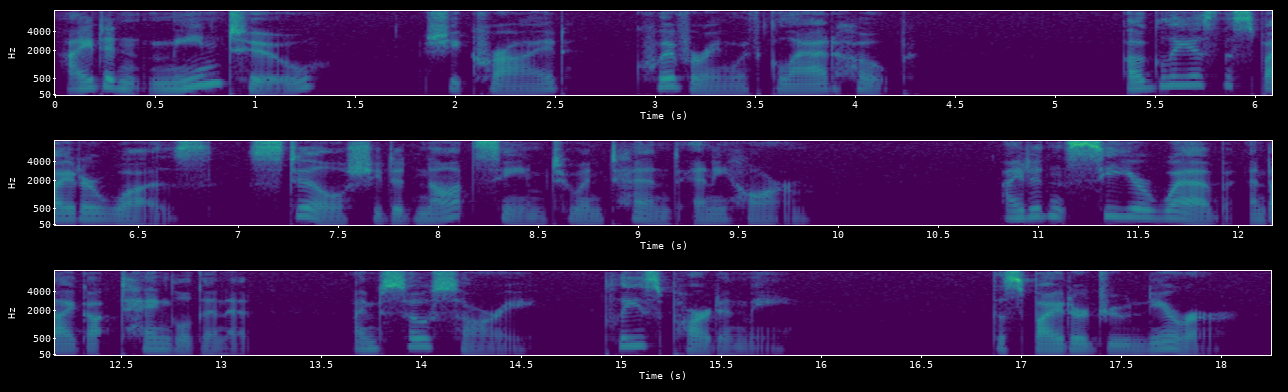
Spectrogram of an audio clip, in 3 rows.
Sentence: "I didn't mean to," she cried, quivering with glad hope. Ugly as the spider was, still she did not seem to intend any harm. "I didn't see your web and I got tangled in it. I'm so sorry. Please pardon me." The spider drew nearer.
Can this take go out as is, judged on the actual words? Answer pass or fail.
pass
